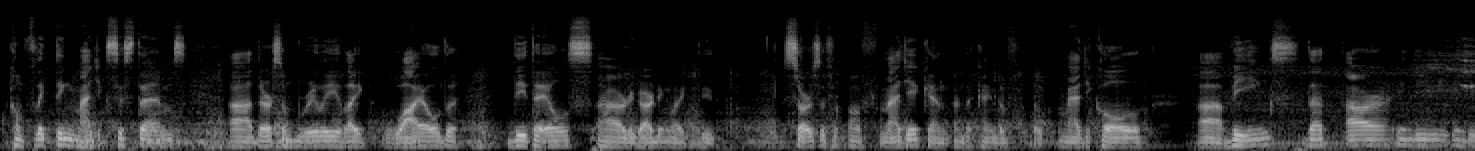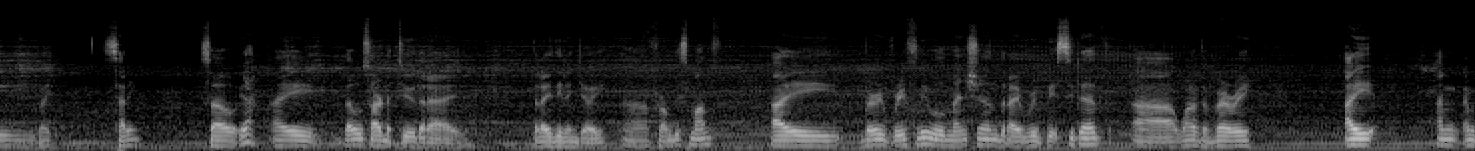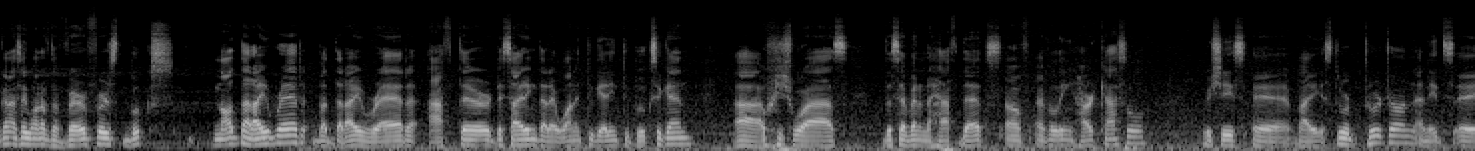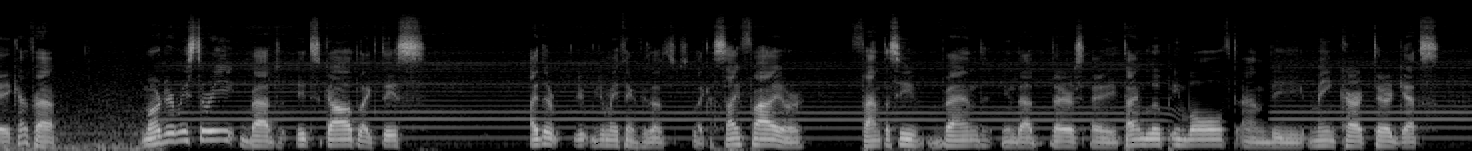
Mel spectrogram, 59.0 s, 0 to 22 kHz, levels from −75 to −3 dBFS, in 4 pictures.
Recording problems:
machinery noise; noticeable; throughout; 15 dB below the speech

